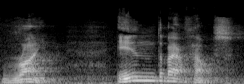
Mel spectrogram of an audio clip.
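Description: An older man giving a lecture over slides, animated and emphatic, slowing right down to stress key points. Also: mid-range voice.

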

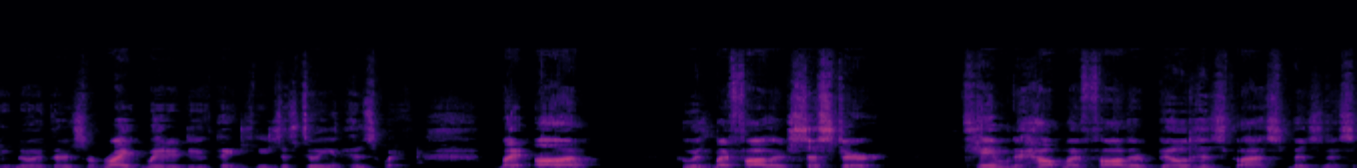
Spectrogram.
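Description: Low-pitched, bright, and forceful, the voice comes from a thirty-something man from Thailand who coaches businesses and founded his own. He is a talkative guest in an informal interview, telling his business story with lots of "like" fillers. The session runs as a video call from his home, captured on a studio mic in front of him.

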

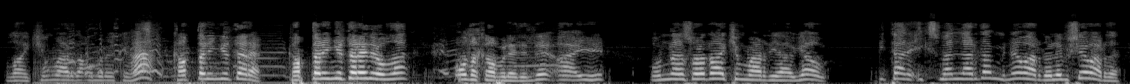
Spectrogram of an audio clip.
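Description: A man's voice: high voice, brisk, dull audio, natural voice. A man dubbing a flustered, swearing male cartoon villain in a comedic fan dub. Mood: muttering.

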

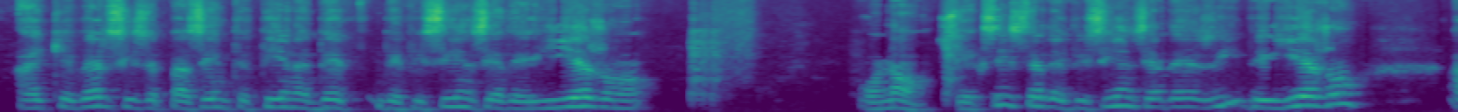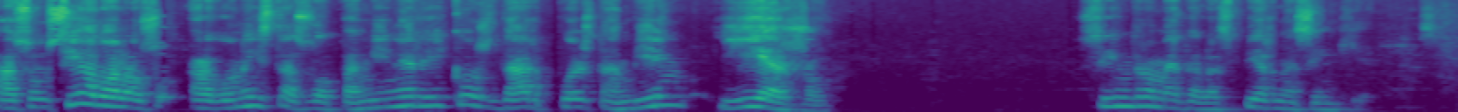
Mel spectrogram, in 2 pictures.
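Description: Slow husky male medical lecturer. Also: sits high, darkish tone. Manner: slow, repetitive, with frequent restarts and checks of "¿ya?". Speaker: neurology lecturer. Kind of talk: classroom lecture.

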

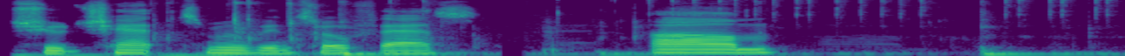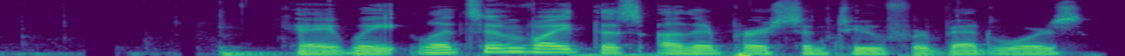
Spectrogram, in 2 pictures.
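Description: A man's voice: mid-range voice, slow pace, pauses often. Flustered young man streaming a game. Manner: flustered, rambling, lots of ums and restarts. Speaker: gaming streamer. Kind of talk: casual live-stream chat.

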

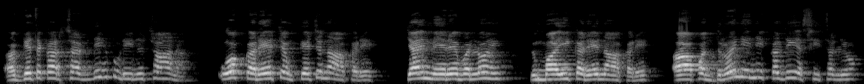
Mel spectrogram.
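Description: A sharp-tongued older grandmother in a homemade family drama, grumbling with suspicion about a newcomer, played by a woman. The voice sits high and stays in everyday talk. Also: normal speed, close to an everyday voice. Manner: scolding, gossipy complaint. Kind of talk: amateur family web drama.

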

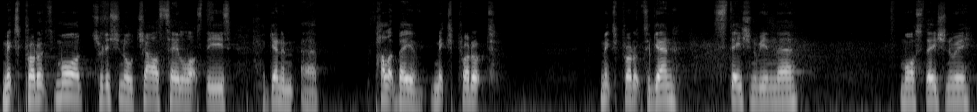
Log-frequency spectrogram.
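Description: A middle-aged man walking through a large warehouse, listing auction lots in short, brisk phrases as he goes. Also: mid-range voice, flat delivery, dark tone. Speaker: auctioneer giving a viewing tour. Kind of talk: walking tour commentary. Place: large indoor warehouse with shelving.

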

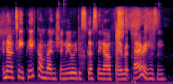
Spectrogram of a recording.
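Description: A woman's voice: mid-range voice, quick pace, a bit bright, a little hiss or hum, rough recording. A woman guest on a gaming podcast, playful and teasing in casual banter.

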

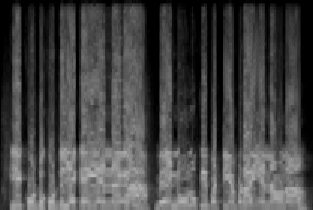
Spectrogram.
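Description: An actress playing a sharp-tongued, nagging village mother with a Punjabi accent. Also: extremely high pitch, little pitch movement, a little fast, slight background noise. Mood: scolding. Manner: scolding, nagging. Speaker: mother and sister-in-law.

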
